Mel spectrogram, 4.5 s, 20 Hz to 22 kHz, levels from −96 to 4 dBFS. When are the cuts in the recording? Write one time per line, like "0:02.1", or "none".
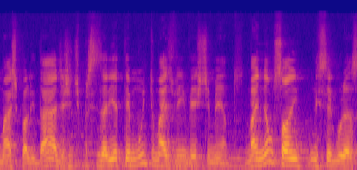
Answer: none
